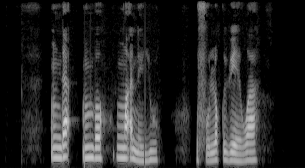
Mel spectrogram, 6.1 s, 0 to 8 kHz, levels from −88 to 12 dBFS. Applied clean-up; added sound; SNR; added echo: none; none; none; none.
